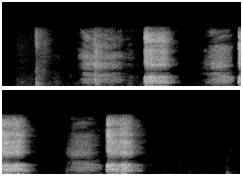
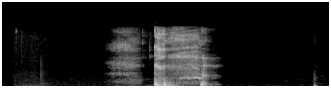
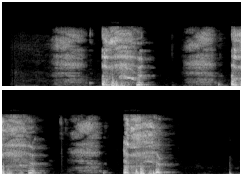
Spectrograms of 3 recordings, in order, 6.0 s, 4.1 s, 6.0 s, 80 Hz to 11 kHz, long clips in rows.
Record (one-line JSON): {"exhalation_length": "6.0 s", "exhalation_amplitude": 32062, "exhalation_signal_mean_std_ratio": 0.4, "cough_length": "4.1 s", "cough_amplitude": 28874, "cough_signal_mean_std_ratio": 0.32, "three_cough_length": "6.0 s", "three_cough_amplitude": 30698, "three_cough_signal_mean_std_ratio": 0.49, "survey_phase": "beta (2021-08-13 to 2022-03-07)", "age": "45-64", "gender": "Female", "wearing_mask": "No", "symptom_none": true, "smoker_status": "Current smoker (e-cigarettes or vapes only)", "respiratory_condition_asthma": false, "respiratory_condition_other": false, "recruitment_source": "REACT", "submission_delay": "3 days", "covid_test_result": "Negative", "covid_test_method": "RT-qPCR", "influenza_a_test_result": "Negative", "influenza_b_test_result": "Negative"}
